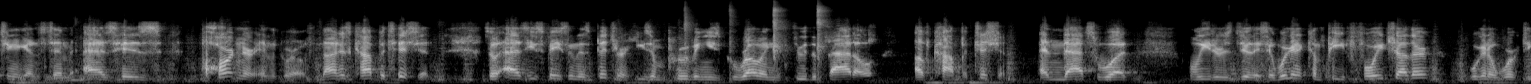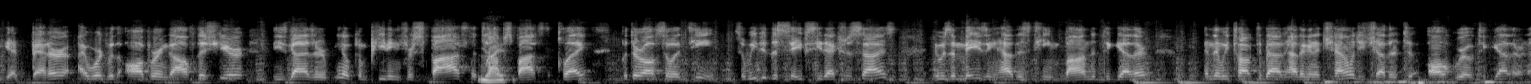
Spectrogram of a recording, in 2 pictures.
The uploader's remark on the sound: was gracious enough to jump on the phone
